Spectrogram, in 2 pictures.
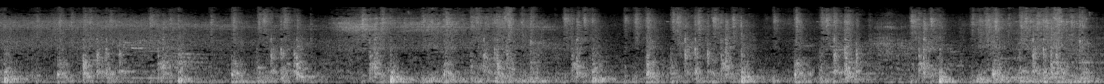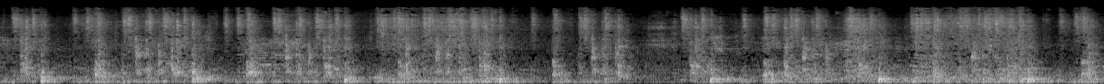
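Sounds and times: packaging machine clattering: 3.8s - 22.0s.

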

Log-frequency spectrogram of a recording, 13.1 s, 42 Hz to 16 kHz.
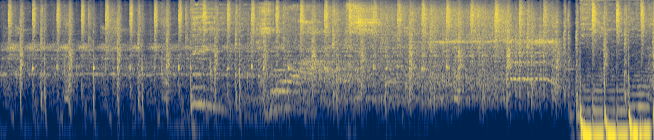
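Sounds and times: hissing noise wash: 0.0s - 11.5s.

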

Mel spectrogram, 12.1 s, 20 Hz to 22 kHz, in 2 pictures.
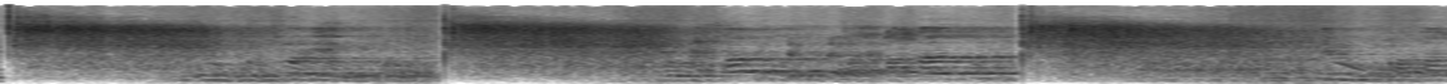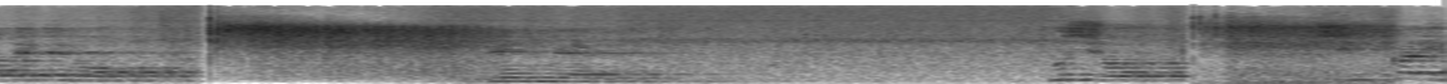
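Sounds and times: bamboo sword strikes cracking: 0.0s - 0.8s, 1.8s - 2.7s, 4.3s - 5.0s, 6.9s - 7.9s.

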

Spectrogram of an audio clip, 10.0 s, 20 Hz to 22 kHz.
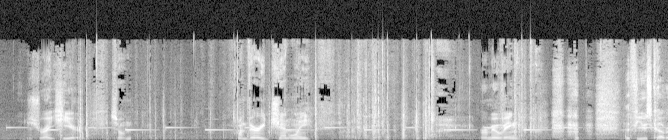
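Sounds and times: plastic cover clicks and rattles: 0.8s - 6.6s, 7.6s - 8.2s.

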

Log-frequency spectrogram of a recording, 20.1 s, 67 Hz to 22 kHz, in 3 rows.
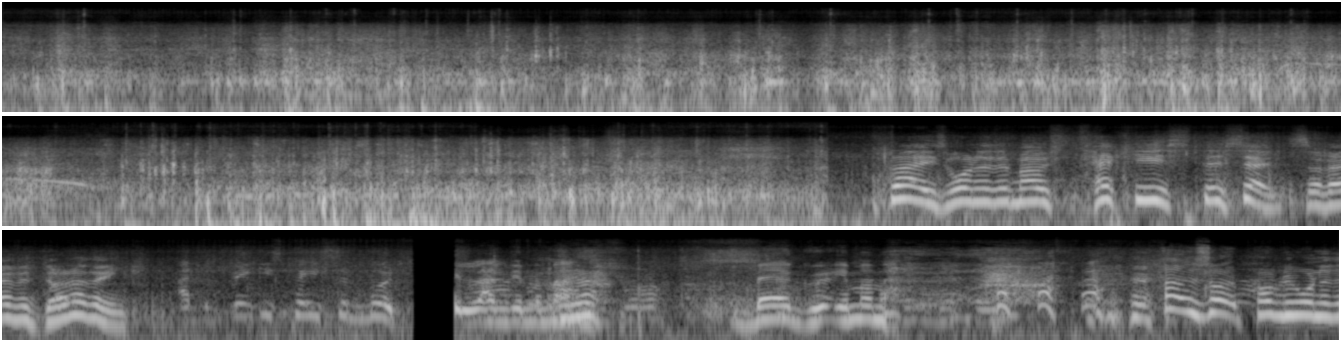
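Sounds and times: mountain bike rattling and clattering: 0.0s - 16.3s.

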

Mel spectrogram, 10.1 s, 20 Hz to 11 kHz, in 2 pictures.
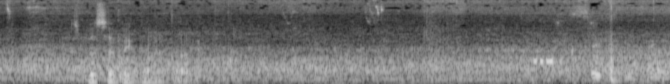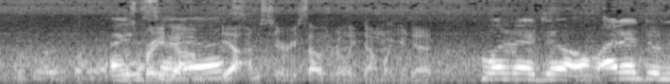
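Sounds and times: outdoor hiss and hum: 0.0s - 10.0s.

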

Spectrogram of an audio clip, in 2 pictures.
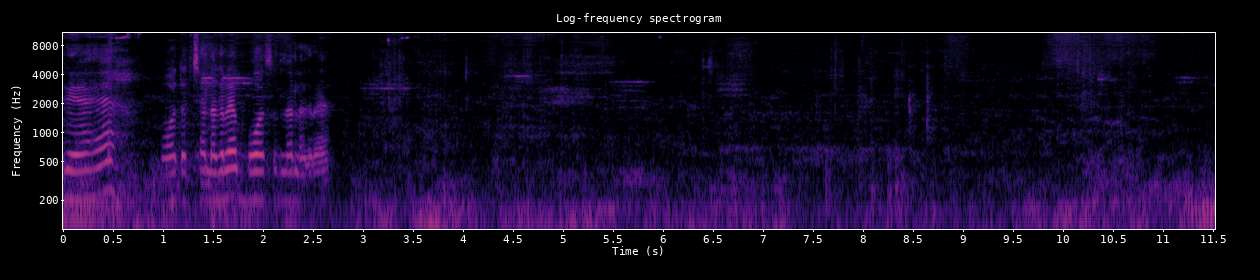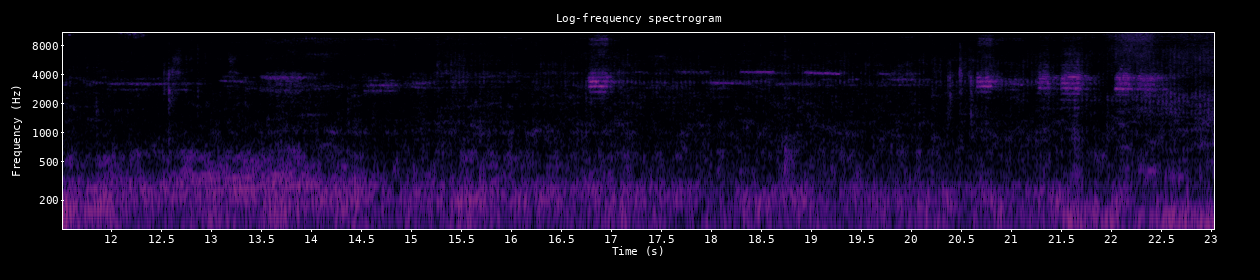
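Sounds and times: car interior rumble: 0.0s - 20.8s
faint traffic tones: 0.0s - 23.0s.

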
